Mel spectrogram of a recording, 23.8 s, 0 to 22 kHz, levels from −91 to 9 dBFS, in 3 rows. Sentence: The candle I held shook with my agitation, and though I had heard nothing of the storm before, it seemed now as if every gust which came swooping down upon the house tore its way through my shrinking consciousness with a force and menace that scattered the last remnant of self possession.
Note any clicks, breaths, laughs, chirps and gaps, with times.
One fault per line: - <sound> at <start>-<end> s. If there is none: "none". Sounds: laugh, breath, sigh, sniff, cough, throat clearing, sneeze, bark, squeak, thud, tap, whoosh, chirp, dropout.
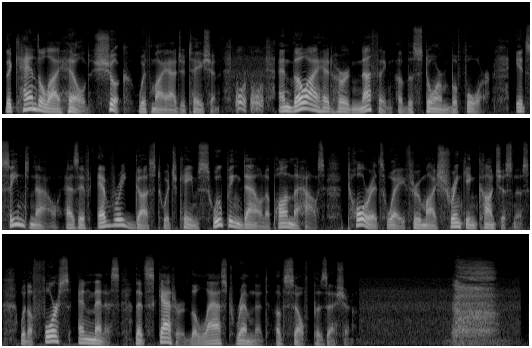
- laugh at 3.5-3.9 s
- breath at 22.4-23.5 s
